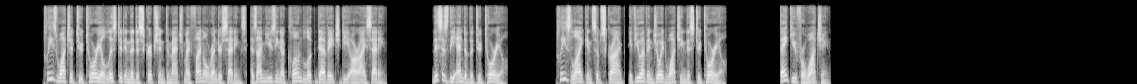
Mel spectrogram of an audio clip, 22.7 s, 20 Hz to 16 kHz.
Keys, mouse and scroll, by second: 0.2 click, 2.8 click.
